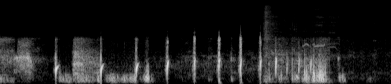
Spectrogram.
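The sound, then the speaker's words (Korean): A person vocally imitates soju being poured from a bottle, a quick run of wet clicks and glugging pops that speeds into a bubbly gurgle before trailing off, fairly loud. “준비한 거는 그 소주 따르는 소리하고 막걸리 따르는 소리인데요.”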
